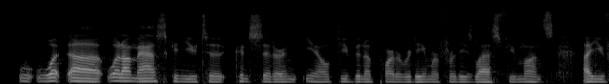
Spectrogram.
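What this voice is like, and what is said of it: Lower, sick-sounding voice. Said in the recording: “sorry about my voice. I've been sick all week. Only my voice gets lower when I'm sick”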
